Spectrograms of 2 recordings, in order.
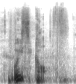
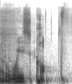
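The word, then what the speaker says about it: Weiskopf: Uh, designed by the late Tom Wiskoff. Sorry. Sorry. Whiskoff. There's a P and an F next to each other. So, Whiskoff.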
